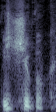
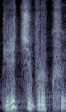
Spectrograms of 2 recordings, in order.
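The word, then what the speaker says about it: Würzburg: 제가 독일에 이제 한 3개월 연수를 받은 적이 있는데, 발음으로 독일 사람한테 발음을 하면 아무도 못 알아듣더라고요. 비츠부크 이렇게 하더는데, 하여튼 제가 비르츠부르크 이래 못 알아듣더라고요.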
